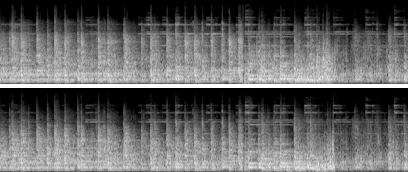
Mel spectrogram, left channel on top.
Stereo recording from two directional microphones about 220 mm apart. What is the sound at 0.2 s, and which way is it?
Music, 50° right (ahead or behind).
